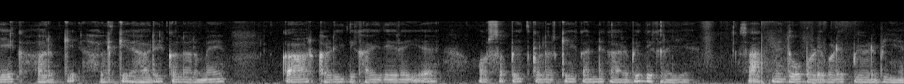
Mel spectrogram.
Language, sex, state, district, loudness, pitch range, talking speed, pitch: Hindi, male, Uttar Pradesh, Jyotiba Phule Nagar, -22 LUFS, 110-120 Hz, 200 wpm, 110 Hz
